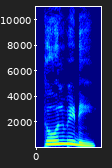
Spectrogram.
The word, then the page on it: ತಲೆವೊಡೆ: talevoḍe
